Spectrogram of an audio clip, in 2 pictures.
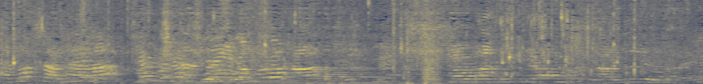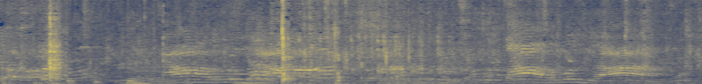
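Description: Several high-pitched voices talking and calling, with two sharp knocks about three and six seconds in.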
